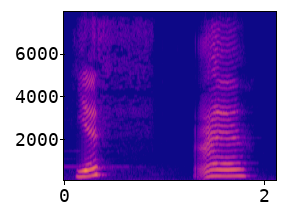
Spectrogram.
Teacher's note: في هنا همس جريان نفس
